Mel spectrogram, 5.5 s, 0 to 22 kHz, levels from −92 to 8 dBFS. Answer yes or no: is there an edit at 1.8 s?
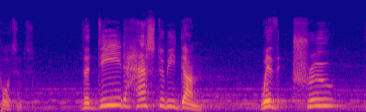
no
